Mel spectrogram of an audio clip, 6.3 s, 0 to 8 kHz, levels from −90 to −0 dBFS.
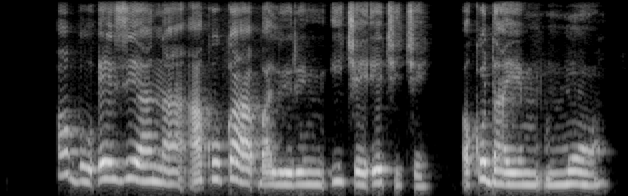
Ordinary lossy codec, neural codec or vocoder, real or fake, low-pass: none; none; real; none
